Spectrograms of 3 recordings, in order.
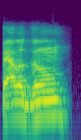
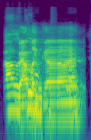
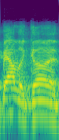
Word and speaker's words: Balogun: rocking bullet gun but i'm saying it right uh it's actually um balagun balagun oh you can say balagun just to be exact to be exact ballot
